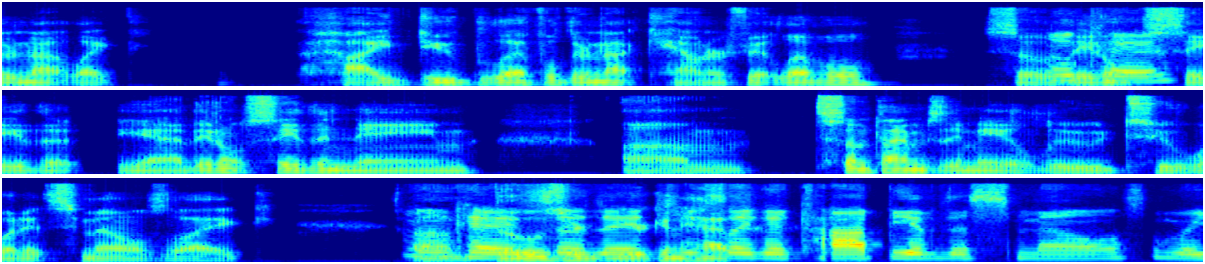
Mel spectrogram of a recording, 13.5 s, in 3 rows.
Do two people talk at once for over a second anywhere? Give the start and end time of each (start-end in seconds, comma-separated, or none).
10.5-11.8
